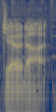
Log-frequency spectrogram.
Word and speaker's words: Godot: It's pronounced Joe Dot, by the way.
